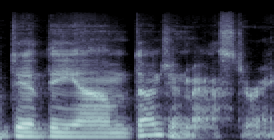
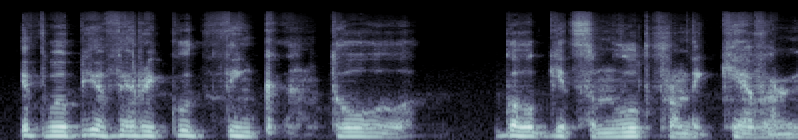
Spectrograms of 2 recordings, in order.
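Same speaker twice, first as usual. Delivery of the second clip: shoddy, bad, put-on Russian accent. Recalling the murderous lady they played in a game, shitty Russian accent. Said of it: "like some shitty Russian accent where it's like".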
